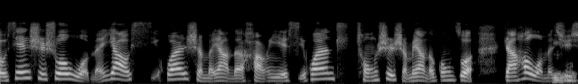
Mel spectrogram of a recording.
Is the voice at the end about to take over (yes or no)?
no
